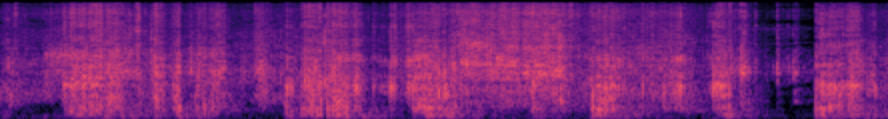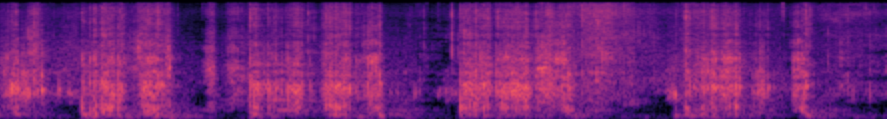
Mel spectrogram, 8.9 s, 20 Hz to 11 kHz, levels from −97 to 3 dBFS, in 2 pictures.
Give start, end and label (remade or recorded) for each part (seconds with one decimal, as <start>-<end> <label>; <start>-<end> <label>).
0.0-8.9 recorded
